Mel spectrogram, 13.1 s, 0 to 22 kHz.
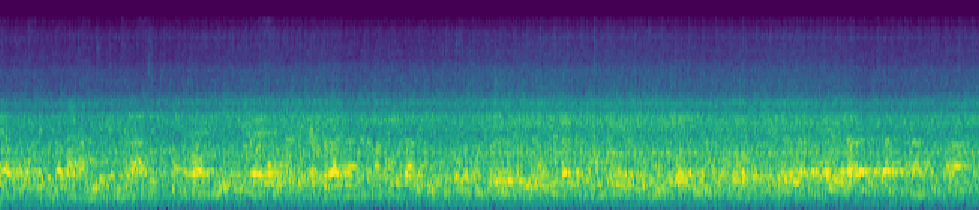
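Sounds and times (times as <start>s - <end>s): race car engines droning: 0.0s - 13.0s
voices: 0.0s - 13.0s.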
